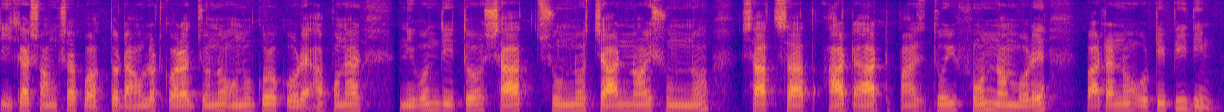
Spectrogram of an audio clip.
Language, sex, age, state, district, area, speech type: Bengali, male, 30-45, West Bengal, South 24 Parganas, rural, read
